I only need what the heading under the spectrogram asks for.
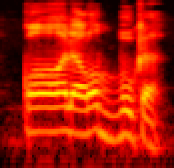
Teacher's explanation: الف مدہ کو ایک الف کے برابر کھینچ کر پڑھنا ہے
